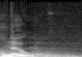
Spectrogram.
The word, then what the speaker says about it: gnu: so funny it's because according to the dictionary it's pronounced new so somebody started asking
